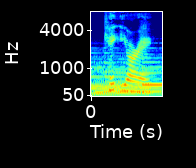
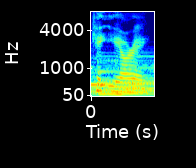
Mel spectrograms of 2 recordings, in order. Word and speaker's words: Kiera: Pronunciation, Kiera, Kiera.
